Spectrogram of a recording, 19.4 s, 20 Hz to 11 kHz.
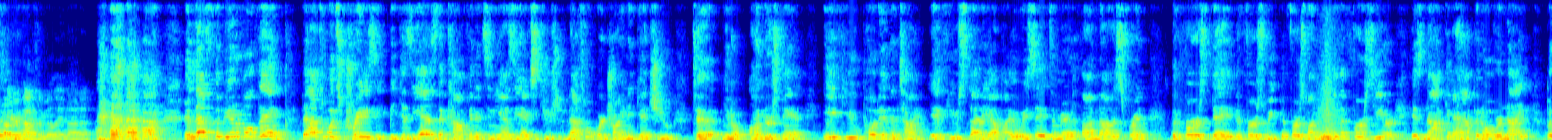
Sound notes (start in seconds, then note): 1.2 laughs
